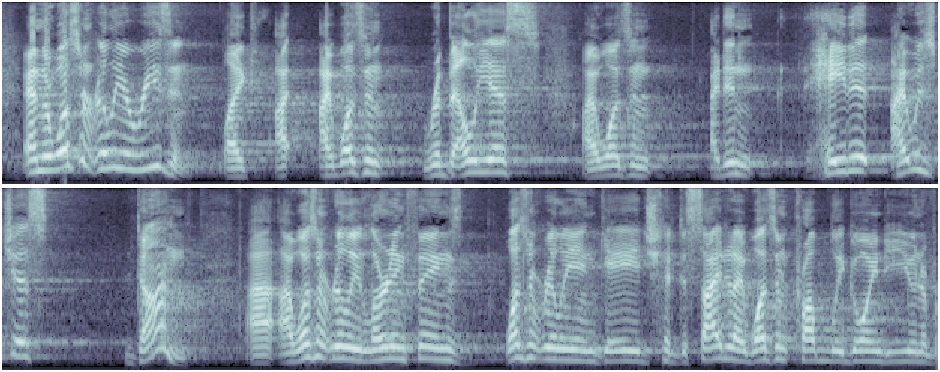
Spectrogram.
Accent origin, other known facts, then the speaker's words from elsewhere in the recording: Newmarket, Ontario, Canada; I grew up in Newmarket, 45 minutes north of here.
